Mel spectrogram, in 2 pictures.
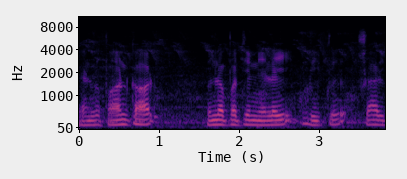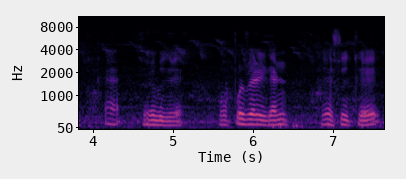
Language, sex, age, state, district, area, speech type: Tamil, male, 60+, Tamil Nadu, Thanjavur, rural, read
